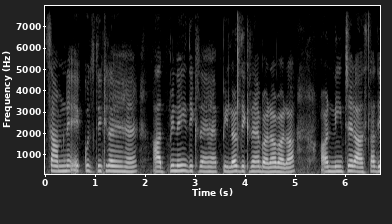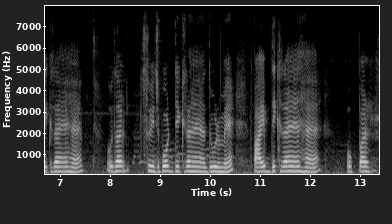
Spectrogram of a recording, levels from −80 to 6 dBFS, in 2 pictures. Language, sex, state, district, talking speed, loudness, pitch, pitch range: Hindi, female, Uttar Pradesh, Hamirpur, 165 wpm, -20 LUFS, 230 Hz, 215-240 Hz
